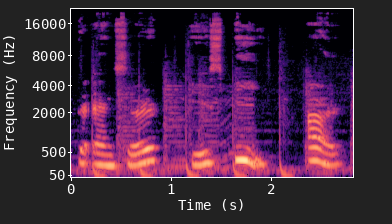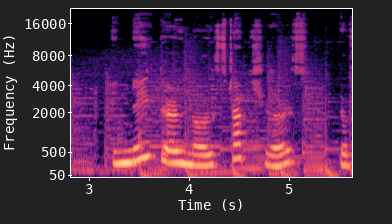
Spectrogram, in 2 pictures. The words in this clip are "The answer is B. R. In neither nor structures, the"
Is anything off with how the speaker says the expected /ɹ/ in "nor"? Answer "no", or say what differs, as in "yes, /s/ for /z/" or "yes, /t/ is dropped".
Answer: yes, /l/ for /ɹ/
